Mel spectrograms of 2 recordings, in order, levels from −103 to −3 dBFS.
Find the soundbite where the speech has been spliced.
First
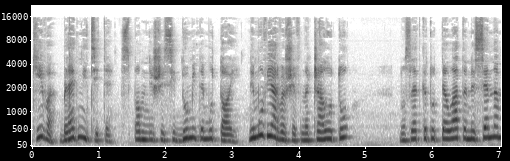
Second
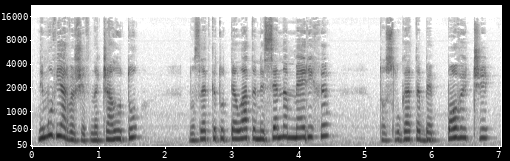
first; 2 cuts; at 1.3 s, 3.2 s

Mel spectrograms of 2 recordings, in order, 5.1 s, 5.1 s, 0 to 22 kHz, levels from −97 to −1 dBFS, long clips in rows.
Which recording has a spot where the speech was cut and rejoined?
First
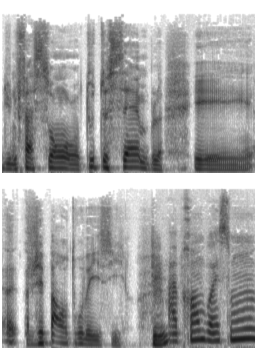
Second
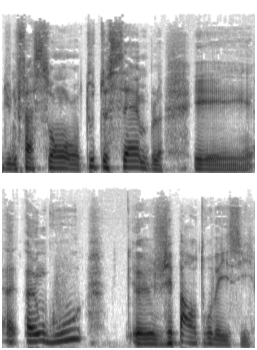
first; 2 cuts; at 2.8 s, 4.0 s

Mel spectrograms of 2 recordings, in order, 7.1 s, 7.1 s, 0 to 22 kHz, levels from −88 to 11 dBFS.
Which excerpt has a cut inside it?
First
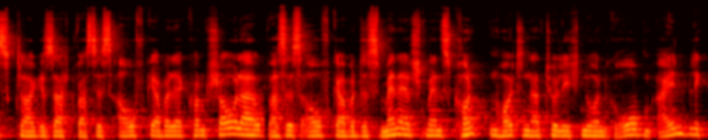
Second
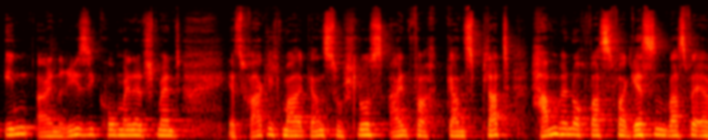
first; 1 cut; at 2.6 s

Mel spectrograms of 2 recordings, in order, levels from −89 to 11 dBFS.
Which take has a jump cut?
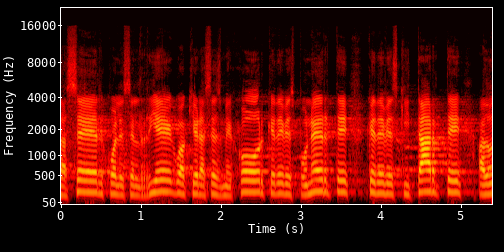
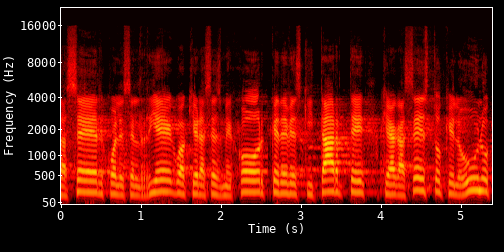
second; 2 cuts; at 2.6 s, 4.0 s

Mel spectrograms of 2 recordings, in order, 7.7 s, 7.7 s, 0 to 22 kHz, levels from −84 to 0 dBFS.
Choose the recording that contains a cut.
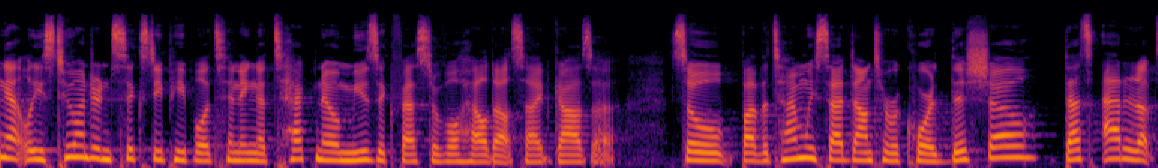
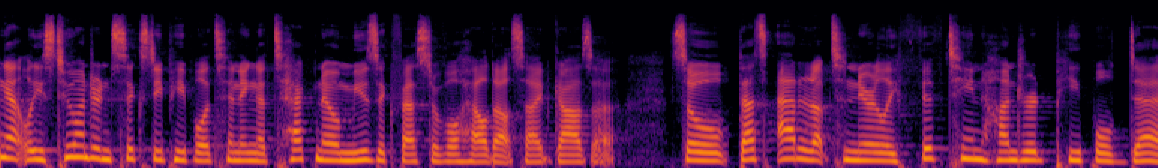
second; 1 cut; at 4.8 s

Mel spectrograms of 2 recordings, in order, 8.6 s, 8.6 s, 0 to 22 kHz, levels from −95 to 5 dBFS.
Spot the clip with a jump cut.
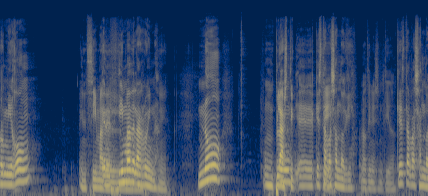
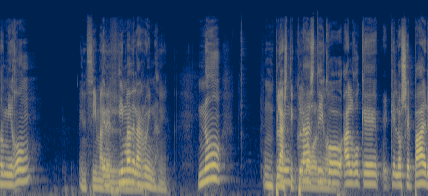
first; 1 cut; at 5.9 s

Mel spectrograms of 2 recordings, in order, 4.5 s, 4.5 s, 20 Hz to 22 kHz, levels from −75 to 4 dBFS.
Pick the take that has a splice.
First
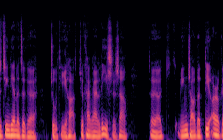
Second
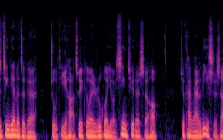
first; 1 cut; at 1.5 s

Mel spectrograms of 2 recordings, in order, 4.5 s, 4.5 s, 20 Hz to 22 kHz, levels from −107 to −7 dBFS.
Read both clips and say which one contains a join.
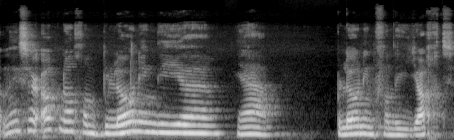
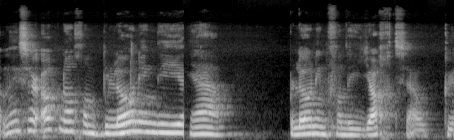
second; 1 cut; at 1.8 s

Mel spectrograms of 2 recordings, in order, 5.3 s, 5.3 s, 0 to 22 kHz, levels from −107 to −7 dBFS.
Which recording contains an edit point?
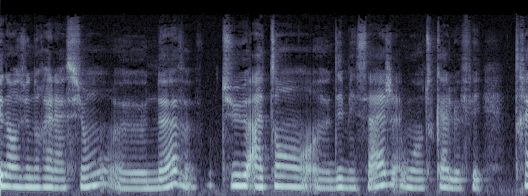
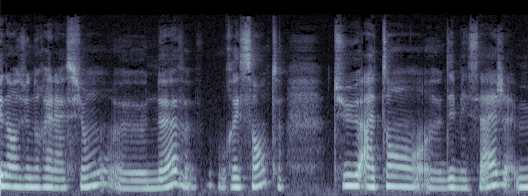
first; 2 cuts; at 2.1 s, 4.0 s

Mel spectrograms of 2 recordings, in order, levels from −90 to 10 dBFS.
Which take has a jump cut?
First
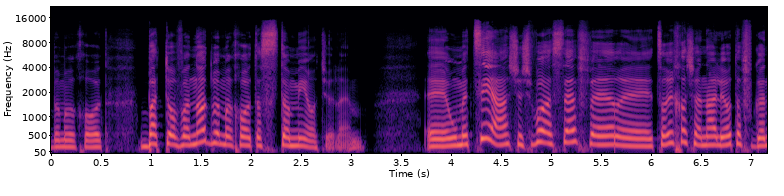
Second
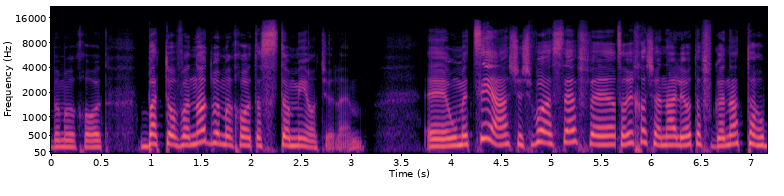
second; 1 cut; at 5.6 s

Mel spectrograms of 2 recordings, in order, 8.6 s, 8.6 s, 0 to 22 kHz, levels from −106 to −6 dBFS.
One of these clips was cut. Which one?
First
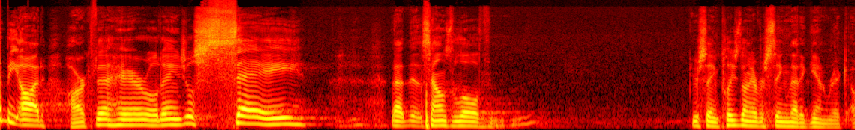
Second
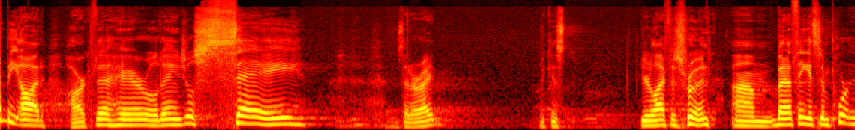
second; 2 cuts; at 3.9 s, 7.2 s

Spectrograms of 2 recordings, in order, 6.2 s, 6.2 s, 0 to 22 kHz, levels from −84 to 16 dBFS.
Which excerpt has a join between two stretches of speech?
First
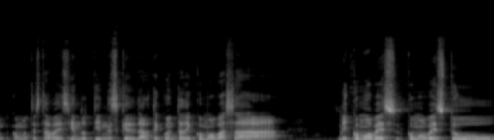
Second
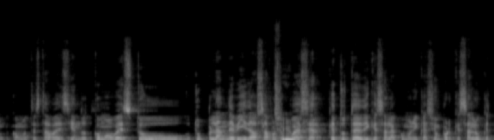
second; 1 cut; at 1.1 s

